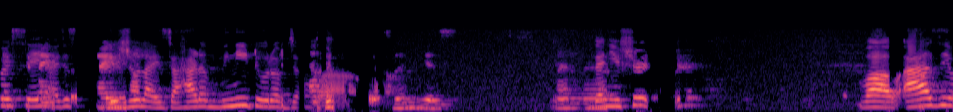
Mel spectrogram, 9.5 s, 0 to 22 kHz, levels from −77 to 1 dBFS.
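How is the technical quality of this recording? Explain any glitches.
The recording has three recurring call-processing faults, all tied to both ends of a call being live at once. The audio carries nothing above 8 kHz, as expected from call microphone processing.

From 0.0 to 3.82 s, and again from 6.2 to 6.72 s, the talker's level repeatedly dips and breaks into pieces. The first stretch accumulates about two seconds of affected audio, the second a brief fraction of a second, with the deepest drops reaching around 40 dB. This is likely speech suppressed in double talk: with both sides speaking, the echo canceller couldn't tell its own talker from loudspeaker echo and attenuated everything it heard.

From 2.63 to 2.71 s the room sound collapses by about 36 dB, and from 8.91 to 9.07 s by about 38 dB. Each time it returns, leaving a momentary hole in the background. This is background gated by the echo canceller: while the loudspeaker played, the canceller clamped the microphone hard, then released it once it judged the echo had passed.

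Faint delayed copies of the voice trail behind the talker from 2.79 to 3.96 s, 6.73 to 7.13 s and 8.84 to 9.34 s. They lag by 260 ms and sit roughly 15 dB below the main speech. The likely cause is echo leak: a far end on loudspeaker whose echo canceller didn't fully remove what its microphone picked up, so a residue travelled back.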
